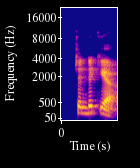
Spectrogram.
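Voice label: "cendekia", Malay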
